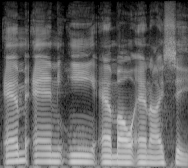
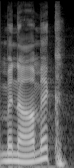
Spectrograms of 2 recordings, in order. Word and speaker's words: mnemonic: survival menomic how do you say that word m-n-e-m-o-n-i-c is it menomic menomic mnemonic mnemonic mnemonic mnemonic yeah the yeah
